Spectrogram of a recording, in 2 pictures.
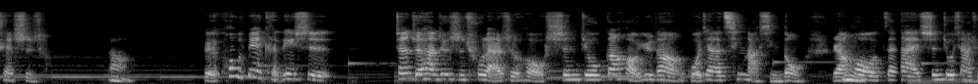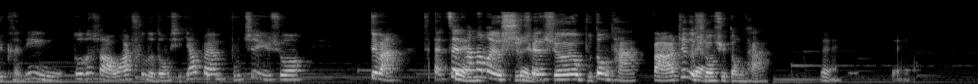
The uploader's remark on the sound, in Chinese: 主播本期声音可能听起来有点冲，因为电脑收音问题，她基本靠喊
